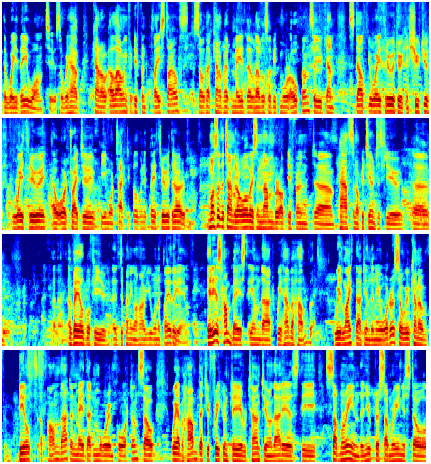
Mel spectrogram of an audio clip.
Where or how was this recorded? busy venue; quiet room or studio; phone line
busy venue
